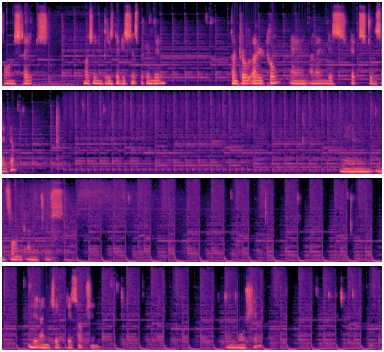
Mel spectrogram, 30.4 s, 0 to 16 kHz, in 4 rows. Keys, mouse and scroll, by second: 4.9 ctrl+alt+Home, 6.4 click, 9.4 space, 13.3 space, 14.7 click, 16.2-17.3 scroll up 1, 17.3-21.8 drag, 24.9 ctrl+a, 25.5-30.4 typing, 28.0 Return.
